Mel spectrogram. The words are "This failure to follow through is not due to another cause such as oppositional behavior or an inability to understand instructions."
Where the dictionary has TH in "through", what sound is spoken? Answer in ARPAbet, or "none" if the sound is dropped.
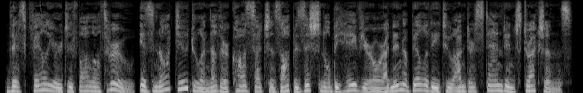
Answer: TH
